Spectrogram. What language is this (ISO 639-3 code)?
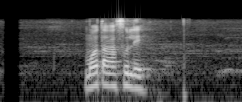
nep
